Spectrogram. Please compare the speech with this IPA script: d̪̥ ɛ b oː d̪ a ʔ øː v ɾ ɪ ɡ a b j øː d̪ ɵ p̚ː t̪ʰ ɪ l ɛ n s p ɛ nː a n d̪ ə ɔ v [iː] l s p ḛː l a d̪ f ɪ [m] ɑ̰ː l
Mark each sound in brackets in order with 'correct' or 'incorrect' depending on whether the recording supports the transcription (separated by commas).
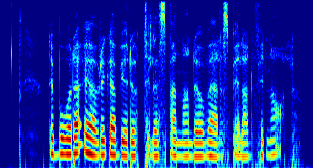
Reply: incorrect, incorrect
